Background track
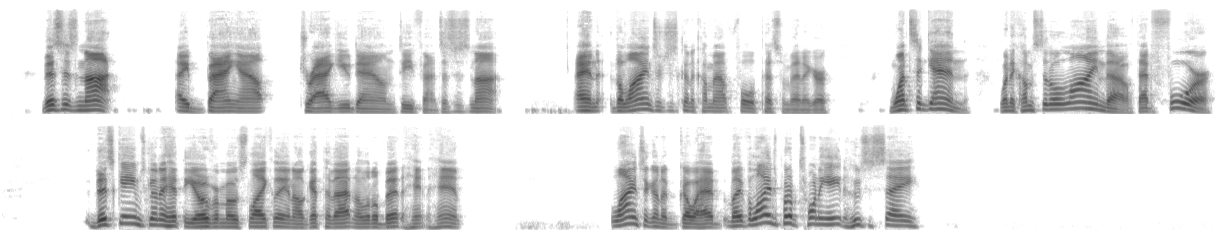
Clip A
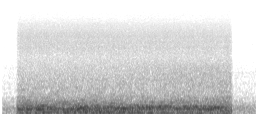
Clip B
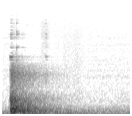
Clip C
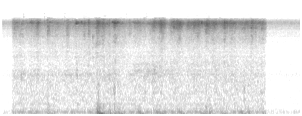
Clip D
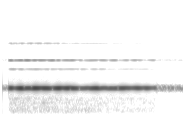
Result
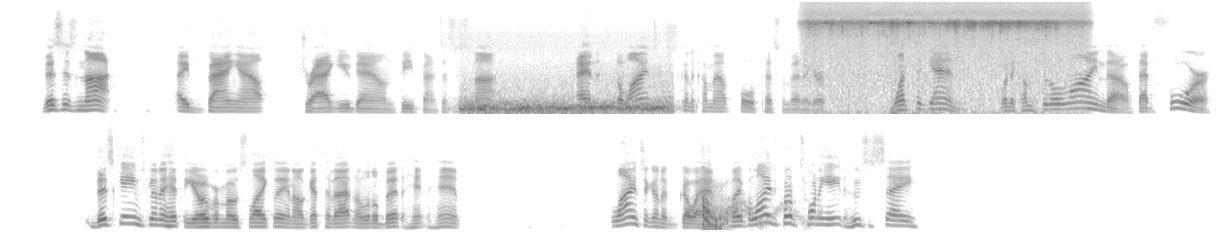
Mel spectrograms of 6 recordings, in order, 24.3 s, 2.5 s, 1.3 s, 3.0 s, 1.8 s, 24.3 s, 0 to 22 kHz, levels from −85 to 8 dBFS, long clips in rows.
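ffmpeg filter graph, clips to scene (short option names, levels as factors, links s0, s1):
-filter_complex "[0:a]volume=0.106[s0];[1:a]highpass=f=310:p=1[s1];[3:a]aeval=exprs='val(0)+0.5*0.0531*sgn(val(0))':c=same[s2];[2:a]aeval=exprs='val(0)*sin(2*PI*570*n/s+570*0.55/2.2*sin(2*PI*2.2*n/s))':c=same[s3];[s1]atrim=end=2.54,asetpts=PTS-STARTPTS,volume=0.282,afade=t=in:d=0.004:c=hsin,afade=t=out:st=2.536:d=0.004:c=hsin,adelay=4420[s4];[s2]atrim=end=2.98,asetpts=PTS-STARTPTS,volume=0.398,afade=t=in:d=0.1,afade=t=out:st=2.88:d=0.1,adelay=350154S[s5];[s3]atrim=end=1.28,asetpts=PTS-STARTPTS,volume=0.158,afade=t=in:d=0.004:c=hsin,afade=t=out:st=1.276:d=0.004:c=hsin,adelay=19050[s6];[s0][s4][s5][s6]amix=inputs=4:normalize=0"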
